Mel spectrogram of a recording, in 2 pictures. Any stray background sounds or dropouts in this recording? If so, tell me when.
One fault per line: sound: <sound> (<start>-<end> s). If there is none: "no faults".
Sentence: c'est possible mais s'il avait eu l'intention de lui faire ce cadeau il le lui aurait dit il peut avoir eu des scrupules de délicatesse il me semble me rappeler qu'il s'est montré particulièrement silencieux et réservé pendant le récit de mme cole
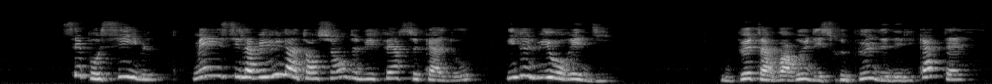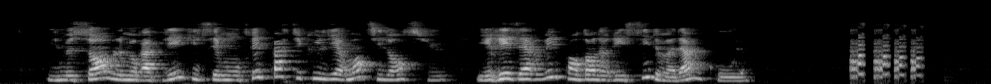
sound: laugh (18.4-19.2 s)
